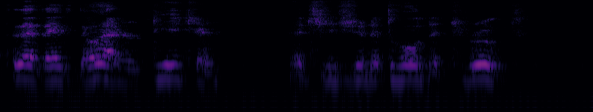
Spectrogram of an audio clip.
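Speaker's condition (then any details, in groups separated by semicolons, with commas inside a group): Cerebral palsy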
